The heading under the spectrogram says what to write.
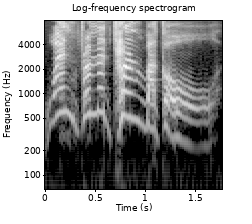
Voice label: "fireball", American Wrestler

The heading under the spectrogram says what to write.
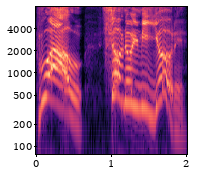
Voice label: flawless, speech Italian

